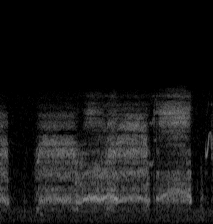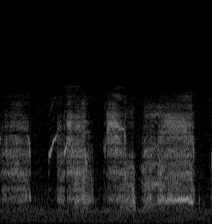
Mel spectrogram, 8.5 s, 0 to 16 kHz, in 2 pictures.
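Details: Juliet the American black bear on February 10, 2014, part of Wildlife Research Institute research: long, strained, harmonic wails, broken by short gaps, some rising sharply at their onset.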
